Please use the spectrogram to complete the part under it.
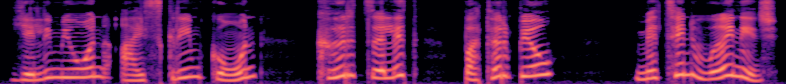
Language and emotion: Kashmiri, sad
